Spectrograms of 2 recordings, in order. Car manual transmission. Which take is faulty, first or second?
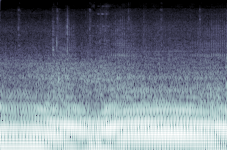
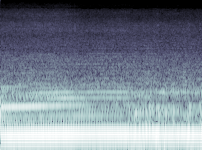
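second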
